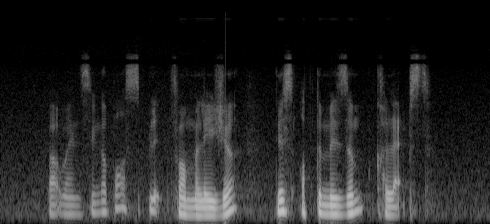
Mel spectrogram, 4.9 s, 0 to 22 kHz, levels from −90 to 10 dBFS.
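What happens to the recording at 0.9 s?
Nothing goes wrong at 0.9 s: the speech carries on intact, with only the background noise of the room behind it.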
